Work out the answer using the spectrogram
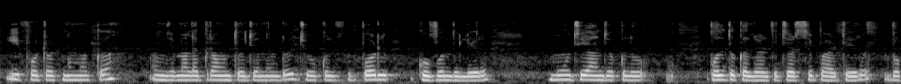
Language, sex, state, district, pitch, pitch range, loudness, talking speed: Tulu, female, Karnataka, Dakshina Kannada, 205 Hz, 195-220 Hz, -15 LUFS, 125 wpm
